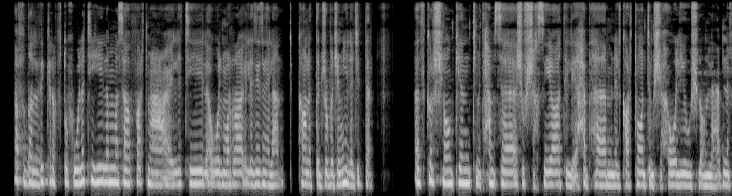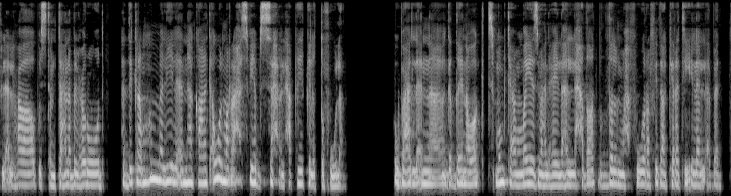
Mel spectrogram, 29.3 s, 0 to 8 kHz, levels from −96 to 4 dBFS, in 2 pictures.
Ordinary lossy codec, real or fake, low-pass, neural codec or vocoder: none; real; none; none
